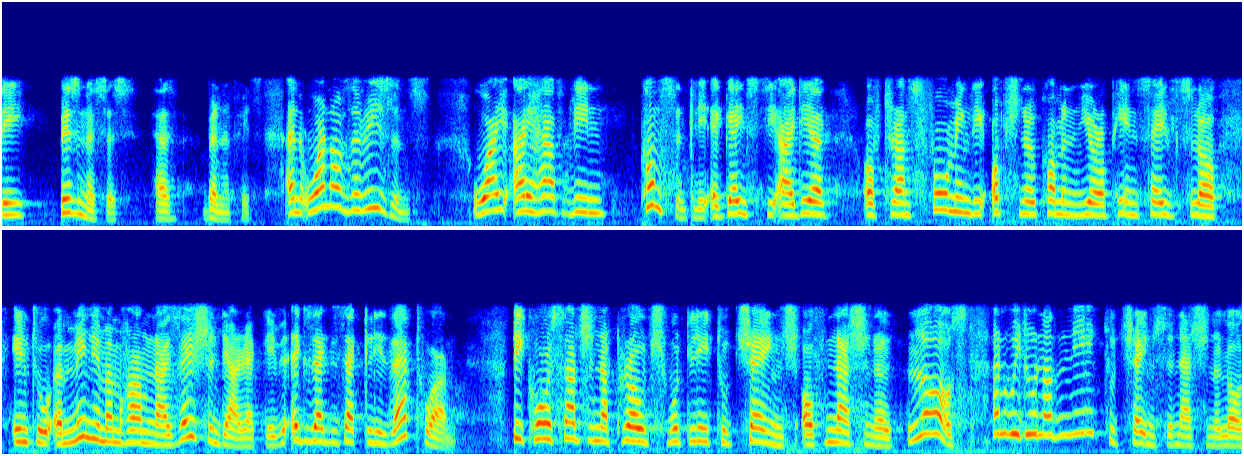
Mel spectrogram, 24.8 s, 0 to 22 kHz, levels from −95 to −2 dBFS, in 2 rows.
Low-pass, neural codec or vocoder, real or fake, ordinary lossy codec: 5.4 kHz; codec, 16 kHz, 8 kbps, FunCodec, trained on LibriTTS, 25 frames a second; fake; Opus, 16 kbps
